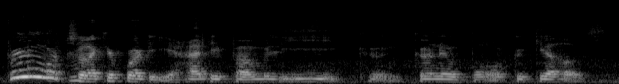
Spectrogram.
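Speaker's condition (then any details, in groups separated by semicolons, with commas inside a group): Spinocerebellar ataxia (sca7)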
